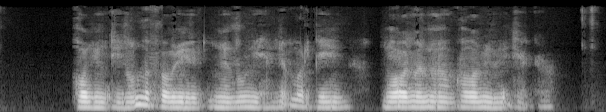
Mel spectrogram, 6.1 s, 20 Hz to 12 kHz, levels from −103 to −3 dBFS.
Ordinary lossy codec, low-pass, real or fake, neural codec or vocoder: AAC, 32 kbps; 9.9 kHz; fake; autoencoder, 22.05 kHz, a latent of 192 numbers a frame, VITS, trained on one speaker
